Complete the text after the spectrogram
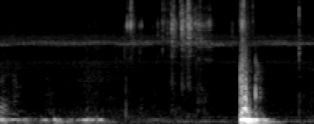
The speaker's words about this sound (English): Pick up your dice and roll them.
